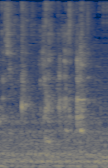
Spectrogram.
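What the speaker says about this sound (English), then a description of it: "We're just pouring some chai in," Chai tea mix poured into a glass over ice gives a faint, steady trickle with soft drips, heard alone without talk.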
